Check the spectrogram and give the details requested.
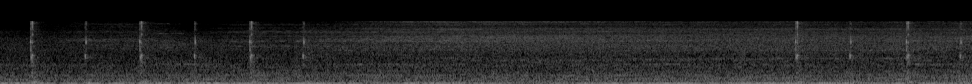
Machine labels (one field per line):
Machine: valve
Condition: normal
